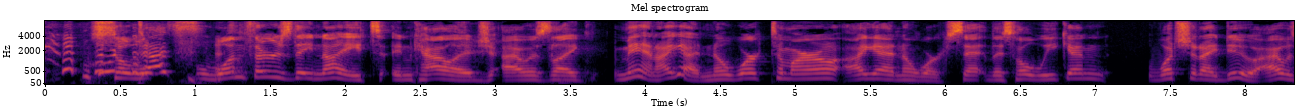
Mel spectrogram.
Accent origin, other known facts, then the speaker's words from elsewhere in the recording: Chicago, Illinois, United States; Growing up in Chicago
